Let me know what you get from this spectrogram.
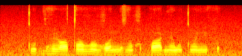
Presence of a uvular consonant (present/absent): present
